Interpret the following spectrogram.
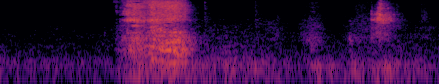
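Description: Rustling of a bomber jacket handled at its hem and zipper: two short rasps, the first longer and louder about half a second in, the second shorter and higher near the end.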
